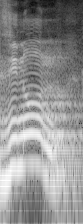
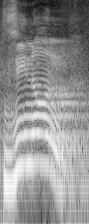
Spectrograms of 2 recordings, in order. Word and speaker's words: Xenon: Element है वो है ज़ीनोन। क्या है? ज़ीनोन। स्पेलिंग लिखी हुई है XENON, लेकिन हम इसकी जब प्रोनाउंसिएशन चेक करते हैं तो इसको कहते हैं ज़ीनोन। क्या कहते हैं? XE को बोलते हैं ज़ीनोन।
